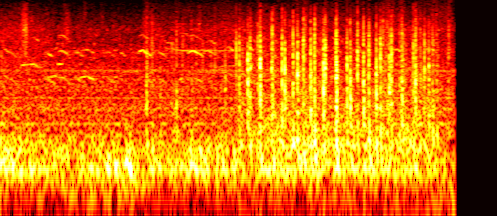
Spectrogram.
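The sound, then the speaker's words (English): A short run of quick, light golf claps, about a dozen sharp, evenly spaced pats that start after a couple of seconds of faint background noise and stop abruptly. “That kid who said you stink to the super shockmaster golf clap.”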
